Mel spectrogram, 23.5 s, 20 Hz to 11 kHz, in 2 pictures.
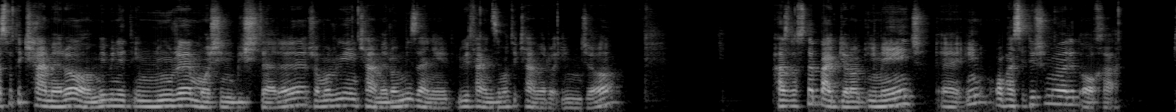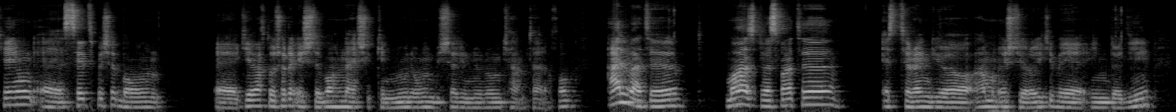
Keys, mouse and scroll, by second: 0.0 click, 3.5 click, 4.7 click, 7.8-8.7 drag, 8.7-10.5 scroll down 5, 10.5-21.1 drag, 21.1-22.9 scroll up 2, 22.9-23.5 drag.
